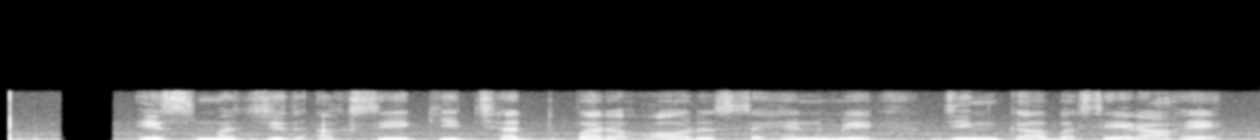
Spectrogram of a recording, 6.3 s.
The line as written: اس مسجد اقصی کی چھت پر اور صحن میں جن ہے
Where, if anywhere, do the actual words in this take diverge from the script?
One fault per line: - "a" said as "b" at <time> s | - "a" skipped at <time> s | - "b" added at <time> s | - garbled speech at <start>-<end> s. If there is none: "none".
- "کا بسیرا" added at 5.1 s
